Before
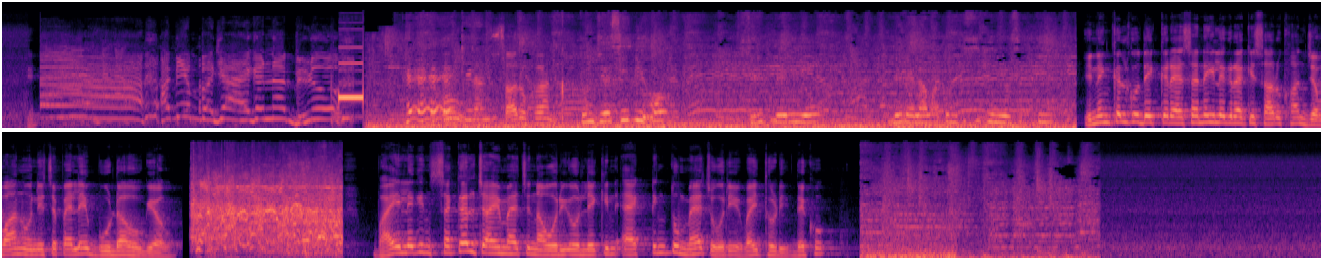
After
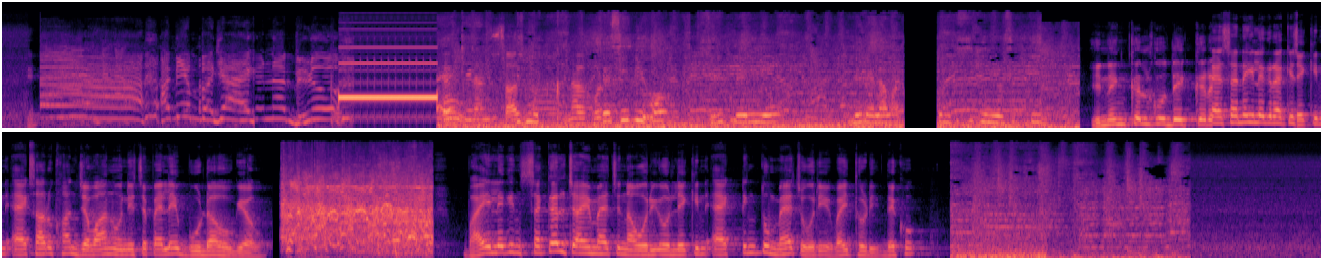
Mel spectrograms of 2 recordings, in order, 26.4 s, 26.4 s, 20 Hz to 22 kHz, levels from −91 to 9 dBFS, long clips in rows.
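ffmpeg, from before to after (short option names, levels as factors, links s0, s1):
-filter_complex "[0:a]asplit=22[s0][s1][s2][s3][s4][s5][s6][s7][s8][s9][s10][s11][s12][s13][s14][s15][s16][s17][s18][s19][s20][s21];[s0]atrim=end=2.53,asetpts=PTS-STARTPTS,afade=t=out:st=2.526:d=0.004:c=hsin:silence=0.112202[s22];[s1]atrim=start=2.53:end=3.592,asetpts=PTS-STARTPTS,afade=t=in:d=0.36:silence=0.112202[s23];[s2]atrim=start=3.518:end=3.592[s24];[s3]atrim=start=3.518:end=3.592[s25];[s4]atrim=start=3.518:end=3.592[s26];[s5]atrim=start=3.518:end=3.592[s27];[s6]atrim=start=3.518:end=3.592[s28];[s7]atrim=start=3.518:end=3.592[s29];[s8]atrim=start=3.518:end=3.592[s30];[s9]atrim=start=3.518:end=3.592[s31];[s10]atrim=start=3.518:end=3.592[s32];[s11]atrim=start=3.518:end=3.592[s33];[s12]atrim=start=3.518:end=3.592[s34];[s13]atrim=start=4.358:end=5.162[s35];[s14]atrim=start=5.158:end=6.022,asetpts=PTS-STARTPTS,areverse[s36];[s15]atrim=start=6.018:end=6.892[s37];[s16]atrim=start=7.288:end=9.43,asetpts=PTS-STARTPTS,afade=t=out:st=2.138:d=0.004:c=hsin,apad=pad_dur=0.33[s38];[s17]atrim=start=9.43:end=10.474,asetpts=PTS-STARTPTS,afade=t=in:d=0.004:c=hsin[s39];[s18]atrim=start=10.47:end=11.72,asetpts=PTS-STARTPTS,asetrate=32193,aresample=44100[s40];[s19]atrim=start=11.716:end=12.572[s41];[s20]atrim=start=19.058:end=19.572[s42];[s21]atrim=start=12.568[s43];[s22][s23]concat=n=2:v=0:a=1[s44];[s44][s24]acrossfade=d=0.004:c1=hsin:c2=hsin[s45];[s45][s25]acrossfade=d=0.004:c1=hsin:c2=hsin[s46];[s46][s26]acrossfade=d=0.004:c1=hsin:c2=hsin[s47];[s47][s27]acrossfade=d=0.004:c1=hsin:c2=hsin[s48];[s48][s28]acrossfade=d=0.004:c1=hsin:c2=hsin[s49];[s49][s29]acrossfade=d=0.004:c1=hsin:c2=hsin[s50];[s50][s30]acrossfade=d=0.004:c1=hsin:c2=hsin[s51];[s51][s31]acrossfade=d=0.004:c1=hsin:c2=hsin[s52];[s52][s32]acrossfade=d=0.004:c1=hsin:c2=hsin[s53];[s53][s33]acrossfade=d=0.004:c1=hsin:c2=hsin[s54];[s54][s34]acrossfade=d=0.004:c1=hsin:c2=hsin[s55];[s55][s35]acrossfade=d=0.004:c1=hsin:c2=hsin[s56];[s56][s36]acrossfade=d=0.004:c1=hsin:c2=hsin[s57];[s57][s37]acrossfade=d=0.004:c1=hsin:c2=hsin[s58];[s38][s39]concat=n=2:v=0:a=1[s59];[s58][s59]acrossfade=d=0.004:c1=hsin:c2=hsin[s60];[s60][s40]acrossfade=d=0.004:c1=hsin:c2=hsin[s61];[s61][s41]acrossfade=d=0.004:c1=hsin:c2=hsin[s62];[s62][s42]acrossfade=d=0.004:c1=hsin:c2=hsin[s63];[s63][s43]acrossfade=d=0.004:c1=hsin:c2=hsin"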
